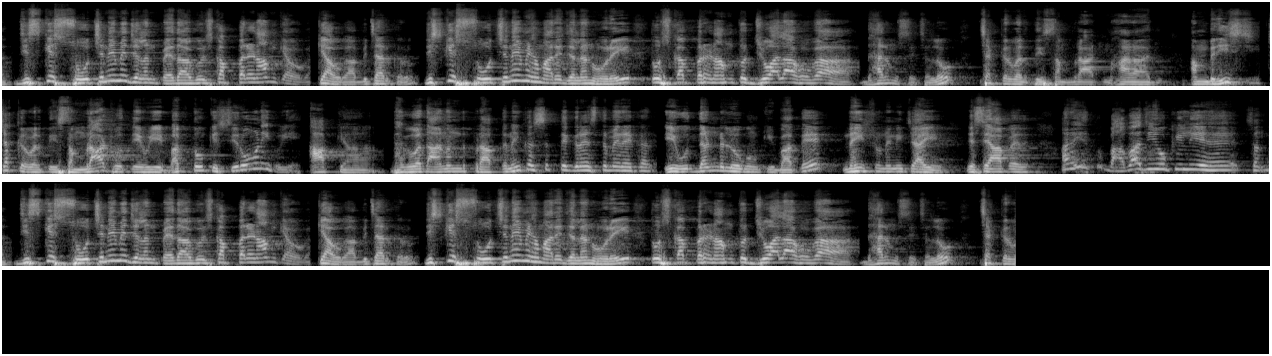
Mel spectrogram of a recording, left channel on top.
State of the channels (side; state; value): right; drops out; at 10.2 s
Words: जिसके सोचने में जलन पैदा होगी उसका परिणाम क्या होगा? क्या होगा? विचार करो। जिसके सोचने में हमारे जलन हो रही तो उसका परिणाम तो ज्वाला होगा। धर्म से चलो। चक्रवर्ती सम्राट महाराज अम्बरीश जी चक्रवर्ती सम्राट होते हुए भक्तों के शिरोमणि हुए। आप क्या भगवत आनंद प्राप्त नहीं कर सकते गृहस्थ में रहकर? ये उद्दंड लोगों की बातें नहीं सुननी चाहिए। जैसे आप, अरे ये तो बाबा जियों के लिए है,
